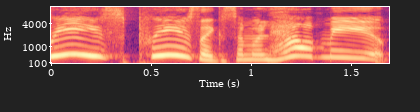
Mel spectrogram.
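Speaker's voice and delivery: mock shrill, very high-pitched girl's scream. Retelling hearing a bottle break outside, then imitating a girl screaming. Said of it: "a girl like screaming like".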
